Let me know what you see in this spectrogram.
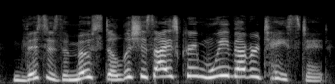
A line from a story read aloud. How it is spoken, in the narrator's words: They all exclaimed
